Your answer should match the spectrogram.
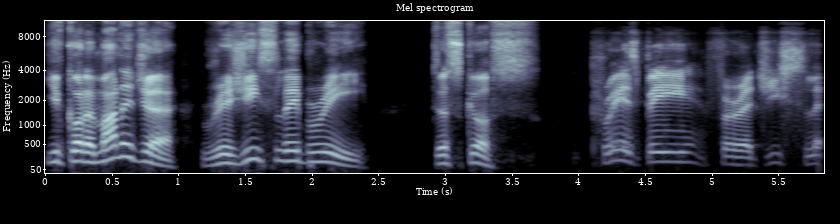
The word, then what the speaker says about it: Le Bris: Anth, you've got a manager, Regis Bris. Discuss. Praise be for Regis Bris, because it's been a while, hasn't it? And yes, you do pronounce the S, so your dad will be proud of you.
